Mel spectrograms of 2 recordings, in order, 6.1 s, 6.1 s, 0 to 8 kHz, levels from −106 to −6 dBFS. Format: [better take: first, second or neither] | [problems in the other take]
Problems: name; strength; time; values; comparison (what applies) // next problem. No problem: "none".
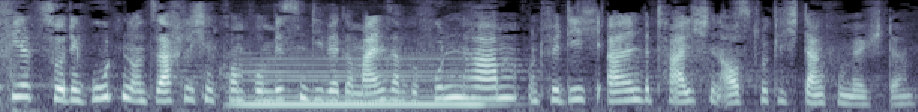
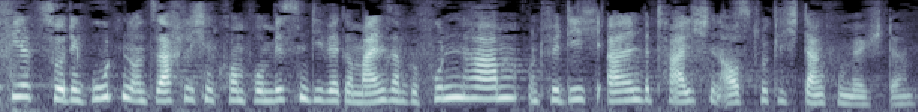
second | background sound (Bowed string instrument); 4 dB below the speech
